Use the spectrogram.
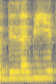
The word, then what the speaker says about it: déshabiller: C'est un seul verbe, dé. Vous voyez, donc, et, vous entendez déjà et. Déshabiller. Donc, et on entend le z parce que c'est devant comme deux voyelles, comme le H, on ne prononce pas.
